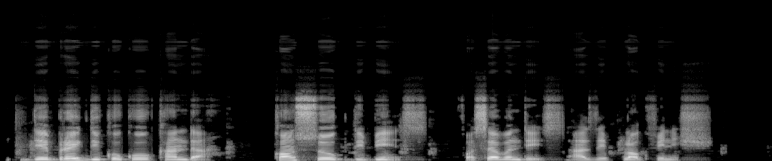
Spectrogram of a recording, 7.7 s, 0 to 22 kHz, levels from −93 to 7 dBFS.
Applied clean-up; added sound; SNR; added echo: none; none; none; none.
